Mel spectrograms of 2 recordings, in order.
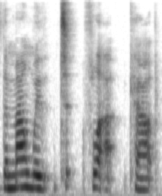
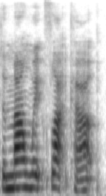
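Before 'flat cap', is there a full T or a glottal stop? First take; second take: full T; glottal stop. First: A full T sound comes before 'flat cap'. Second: A glottal stop comes before 'flat cap'. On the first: The speaker calls it wrong. "and it's not" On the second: The speaker calls it right. "I know how it's supposed to be read"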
